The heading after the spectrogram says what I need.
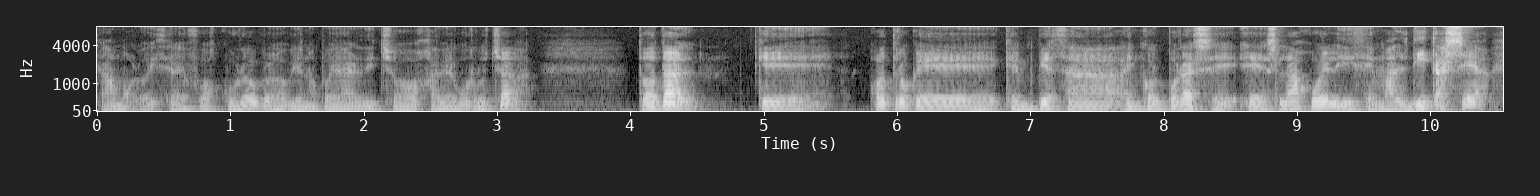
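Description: A man's voice: lowish voice, fairly even intonation, moderate pace, darkish tone, husky. A man from doing casual, sarcastic gameplay commentary, swearing freely as he retells the story.

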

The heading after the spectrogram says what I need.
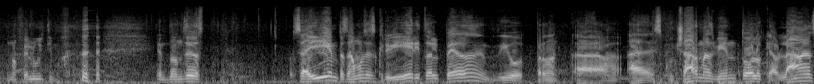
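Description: A young Mexican man tells a story to his vlog audience at a rapid clip. His pitch sits mid-range, and he acts out his own reactions with plenty of swearing. A faint hiss runs under the recording. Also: fairly bright tone. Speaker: vlogger. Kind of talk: casual storytelling monologue.

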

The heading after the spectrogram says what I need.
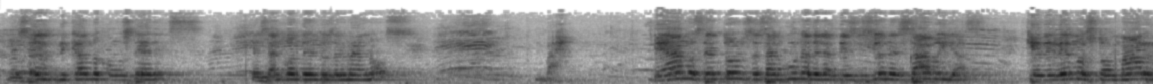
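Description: A man from Guatemala preaching a fervent sermon, shouting often and calling out questions to the congregation. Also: very high-pitched, fairly even intonation, slow pace, slight background noise. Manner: fervent, shouting and asking the crowd for replies. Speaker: evangelist preacher. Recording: echoey room from far off.

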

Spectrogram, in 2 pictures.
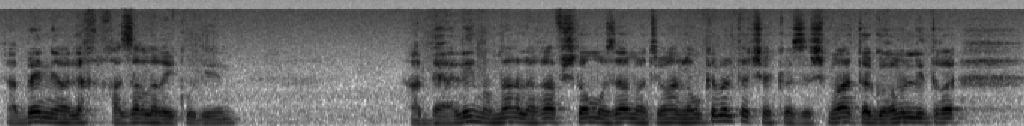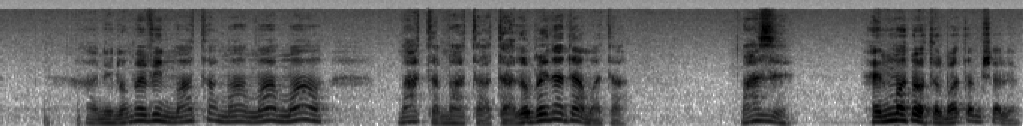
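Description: A man, a rabbi telling a sermon story and acting out its dialogue, swinging between hushed lines and loud bursts. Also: medium pitch, expressive, pauses often, slightly rough. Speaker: rabbi giving a Torah lesson. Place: hall at an evening lecture.

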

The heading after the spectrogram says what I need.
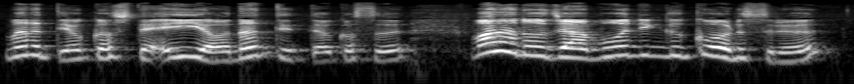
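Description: A young-sounding woman with a Kansai accent chats on a casual livestream, her voice pitched high and a little stuffy from hay fever. She reacts to viewers quickly and playfully. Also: animated. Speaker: idol livestream host. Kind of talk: casual livestream chat reading viewer comments.

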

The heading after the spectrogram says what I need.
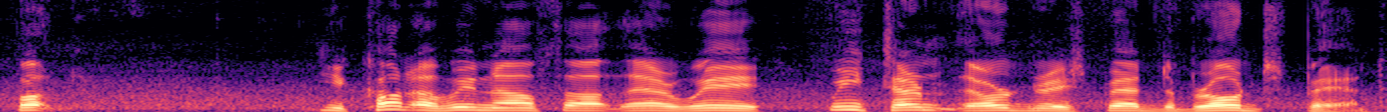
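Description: An older man with an Ulster Scots accent and a slightly high voice reminisces in broad country dialect. He talks casually, as in an interview. The recording is made outdoors, with some ambient noise behind him. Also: moderate pace. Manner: speaks in broad rural dialect. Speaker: interviewee recalling farm life. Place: outdoors on a grassy coastal path by the sea.

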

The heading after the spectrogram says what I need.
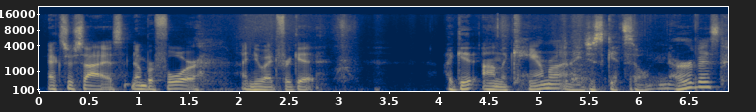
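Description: A young man, a fitness coach, talks casually as he demonstrates a crawling exercise in a carpeted living room, recorded by a camera a few meters off. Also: medium pitch.

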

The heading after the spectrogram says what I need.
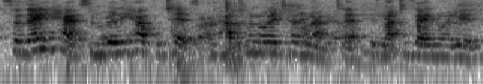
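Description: A woman's voice: high-pitched, quick pace, far from the mic, crowd noise. Woman, humorous speech, playful, echoey hall, audience behind. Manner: playful, acts out little scenes. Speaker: student speaker.

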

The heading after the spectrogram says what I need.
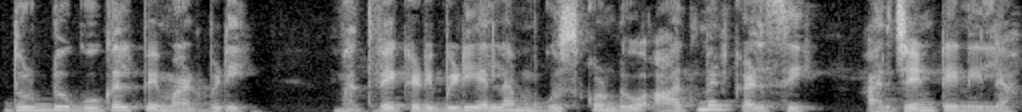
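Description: A brisk, practical beautician, always on the move, who talks fast and never stops. A woman reads her part in a low, husky voice that is quicker than her narration. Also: warm tone. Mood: bustling. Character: brisk, chatty female beautician, busy and practical.

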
